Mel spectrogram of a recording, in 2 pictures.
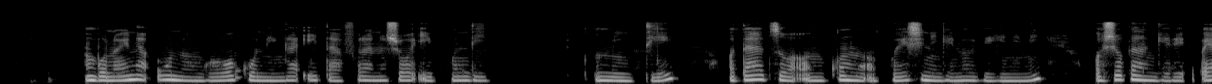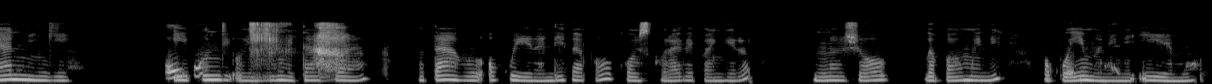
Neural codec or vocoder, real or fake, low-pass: none; real; 7.2 kHz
